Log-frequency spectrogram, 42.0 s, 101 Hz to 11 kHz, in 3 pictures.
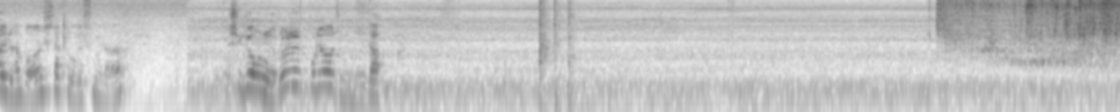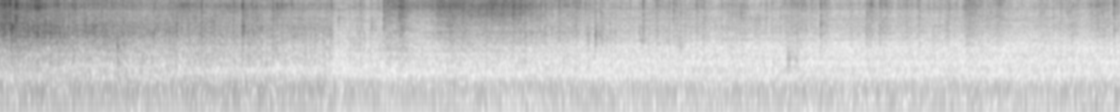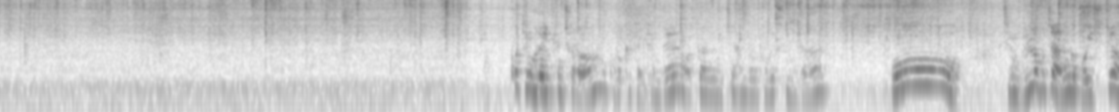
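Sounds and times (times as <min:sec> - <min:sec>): eggs sizzling in oil: 0:00.0 - 0:41.9
egg cracking: 0:11.6 - 0:25.2.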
